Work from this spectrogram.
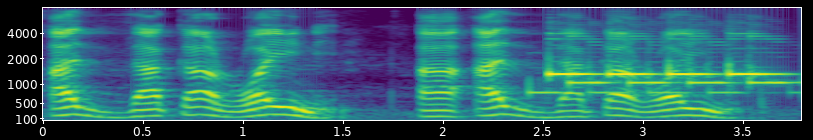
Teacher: দ্বিতীয় হামজাকে হামজা এবং আলিফের মাঝামাঝি উচ্চারণ করাকে তাসসিল বলে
